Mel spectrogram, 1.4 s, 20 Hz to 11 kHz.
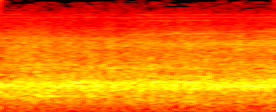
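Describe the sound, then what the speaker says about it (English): Stadium crowd at a 1983 USFL football game between the Blitz and Federals, a broad sustained roar of cheering that fills the whole moment, loud and steady with no gaps. "What a great cheer."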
